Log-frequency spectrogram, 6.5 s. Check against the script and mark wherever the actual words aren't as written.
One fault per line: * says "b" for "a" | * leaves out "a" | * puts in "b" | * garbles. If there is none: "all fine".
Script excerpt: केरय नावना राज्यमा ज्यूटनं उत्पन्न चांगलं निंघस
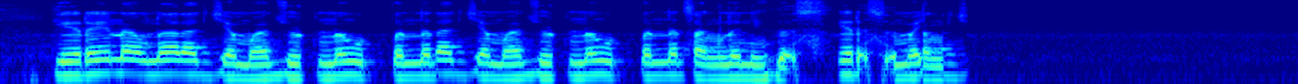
* puts in "राज्यमा ज्यूटनं उत्पन्न"
* garbles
